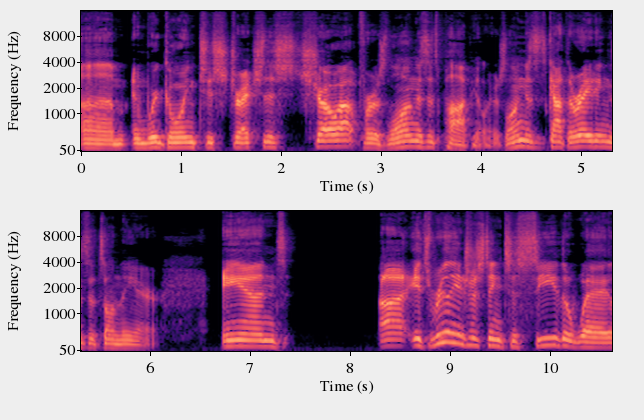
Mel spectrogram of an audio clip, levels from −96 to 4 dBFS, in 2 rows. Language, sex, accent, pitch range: English, male, American, 115-160 Hz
